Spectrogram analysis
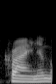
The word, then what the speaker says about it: Crinum: but the Crinums or Crinum lilies, the scientific name for the genus is Crinum, or a lot of people pronounce it Crinum.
